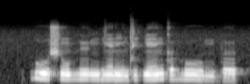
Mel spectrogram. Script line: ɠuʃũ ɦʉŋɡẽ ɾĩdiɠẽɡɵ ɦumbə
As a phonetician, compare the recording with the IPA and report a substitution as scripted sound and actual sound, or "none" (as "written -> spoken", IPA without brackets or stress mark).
ə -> ɵ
